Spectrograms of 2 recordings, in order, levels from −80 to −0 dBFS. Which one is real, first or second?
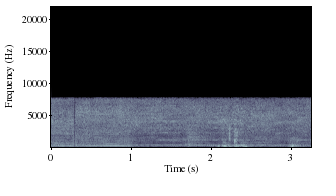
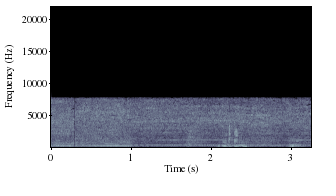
second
